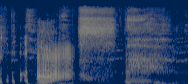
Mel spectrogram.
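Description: A comedic fart sound effect: a few quick sputtering pops, then long, loud, raspy blasts with a hissy stretch between them, with no talking.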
